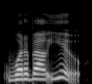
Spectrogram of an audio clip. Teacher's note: Notice how my voice goes up at the end of the question. "What about you?" Rises.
